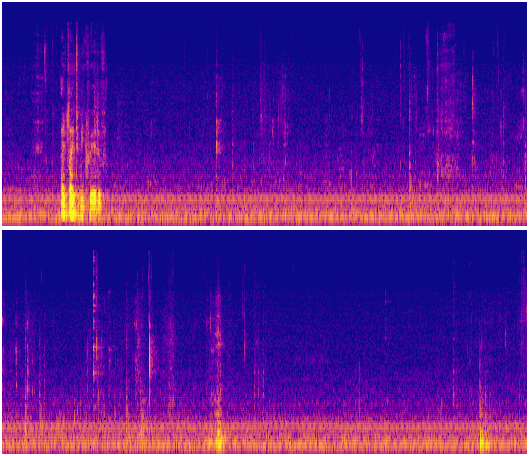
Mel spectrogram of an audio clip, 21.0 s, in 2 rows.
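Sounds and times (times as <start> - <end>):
chewing food: 4.0 - 15.9, 19.3 - 21.0.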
